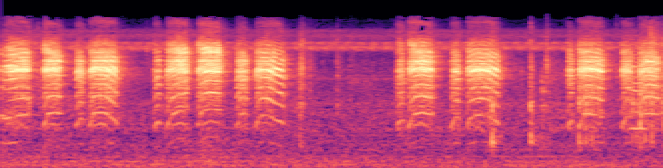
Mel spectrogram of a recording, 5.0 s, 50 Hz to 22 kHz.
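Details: Begging zebra finch chicks, fed by both parents in a cage holding three juveniles and three newborns, 29 September 2023. Grating nasal calls come in clustered bursts of three or four with brief gaps between them.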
